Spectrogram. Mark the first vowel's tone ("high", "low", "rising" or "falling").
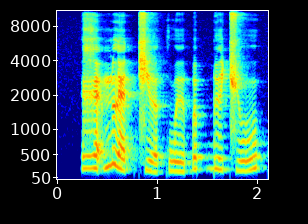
rising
